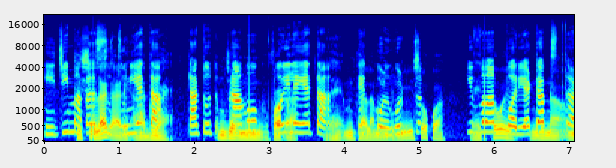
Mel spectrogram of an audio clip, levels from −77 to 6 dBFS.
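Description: Overlapping chunks occur at 0.64–0.68, 1.68–1.72, 2.72–2.77, 3.77–3.81, 4.81–4.86, 5.86–5.90 and 6.90–6.94 s. The speech was handled in 1.0 s blocks, and each new block begins 44 ms before the previous one finished, so that 44 ms slice plays twice at every join. Because of the repeat, the joins fall about every 1.04 s. Each join is heard as a brief click or stutter, a small doubled fragment breaking the flow at a steady rhythm.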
